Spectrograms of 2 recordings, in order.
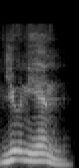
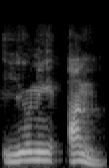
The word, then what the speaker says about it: union: See, this is written like this, but you want to pronounce this as like uni-un. Like not uni-on, uni-un.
